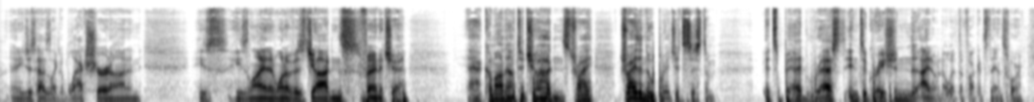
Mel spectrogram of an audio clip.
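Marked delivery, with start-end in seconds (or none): 7.0-13.7 put-on TV-ad pitch style in thick New England accent. Imitating the man who is always on for Jordan's furniture, a soft-spoken, thick New England Elliot impression. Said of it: "soft-spoken, thick New England accent guy".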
